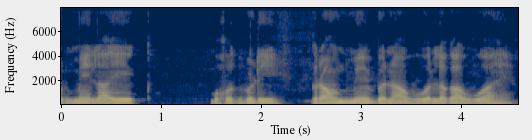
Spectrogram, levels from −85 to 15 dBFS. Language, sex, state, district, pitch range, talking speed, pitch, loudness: Hindi, male, Uttar Pradesh, Lalitpur, 105-110 Hz, 145 wpm, 110 Hz, -18 LUFS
